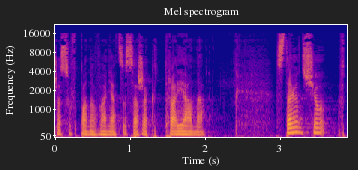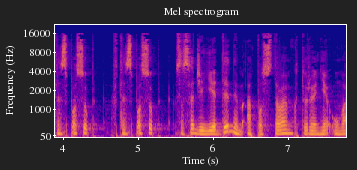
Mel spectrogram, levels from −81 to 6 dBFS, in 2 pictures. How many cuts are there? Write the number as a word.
one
